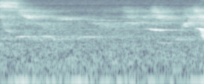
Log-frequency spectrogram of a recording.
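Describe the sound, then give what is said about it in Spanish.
Small birds chirp faintly in a forest of firs and beeches in central Croatia, a few brief high whistles rising near the end over a steady low outdoor rumble and hiss. “Y sigo caminando y me cruzan pajaritos y mariposas.”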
